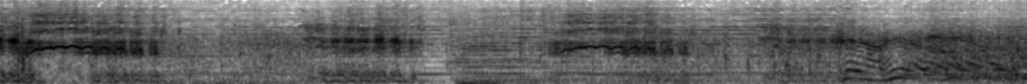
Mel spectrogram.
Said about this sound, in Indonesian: Segera saja para prajurit itu memacu kuda mereka.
